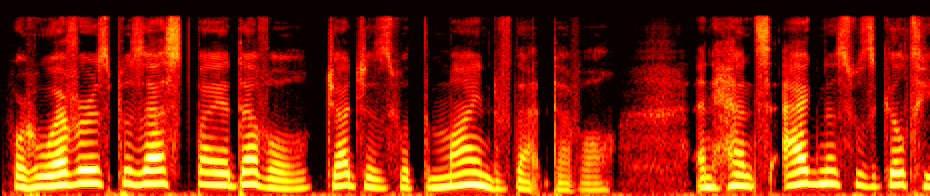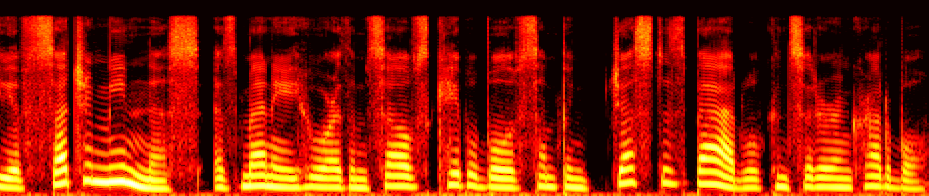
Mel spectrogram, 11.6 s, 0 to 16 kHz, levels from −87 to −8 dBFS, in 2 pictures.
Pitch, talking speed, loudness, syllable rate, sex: 190 Hz, 190 wpm, -20 LUFS, 5.6 syllables/s, female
